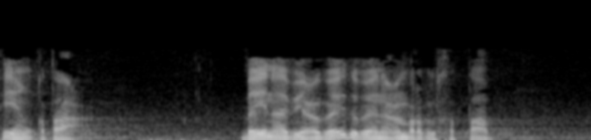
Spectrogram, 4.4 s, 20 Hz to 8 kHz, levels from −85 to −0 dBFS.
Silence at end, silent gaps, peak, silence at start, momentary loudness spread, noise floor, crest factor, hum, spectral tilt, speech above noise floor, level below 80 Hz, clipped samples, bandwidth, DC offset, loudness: 0.45 s; none; -8 dBFS; 0 s; 12 LU; -48 dBFS; 16 dB; none; -11.5 dB/octave; 26 dB; -50 dBFS; under 0.1%; 5.2 kHz; under 0.1%; -23 LUFS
